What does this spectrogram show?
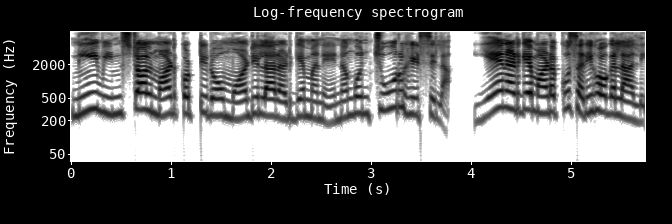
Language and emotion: Kannada, angry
